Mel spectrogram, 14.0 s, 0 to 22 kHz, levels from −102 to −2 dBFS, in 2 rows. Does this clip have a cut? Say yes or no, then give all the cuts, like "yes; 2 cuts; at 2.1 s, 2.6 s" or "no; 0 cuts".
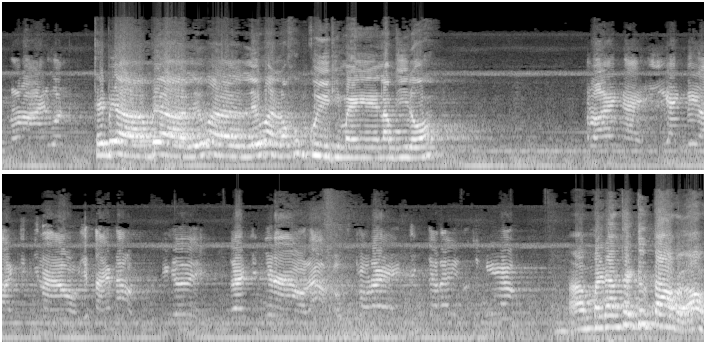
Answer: no; 0 cuts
